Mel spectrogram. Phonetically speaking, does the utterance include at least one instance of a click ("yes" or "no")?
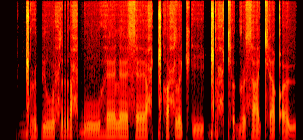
yes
